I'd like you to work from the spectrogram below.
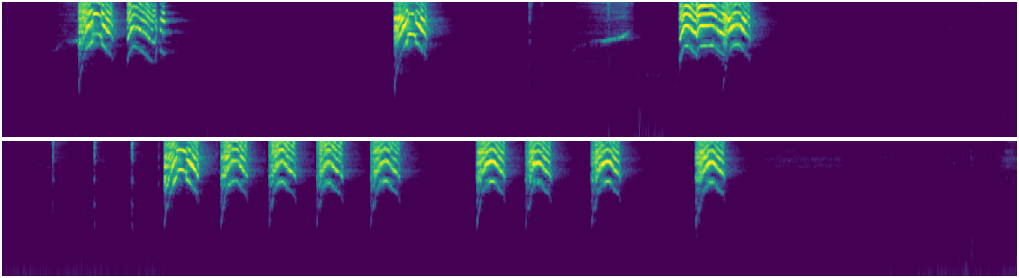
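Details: Green parrot squawking in scattered single harsh notes, then a rapid burst of about ten raspy squawks, over a steady low electrical hum.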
